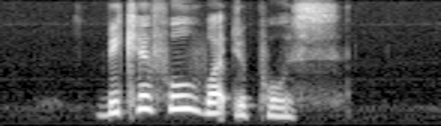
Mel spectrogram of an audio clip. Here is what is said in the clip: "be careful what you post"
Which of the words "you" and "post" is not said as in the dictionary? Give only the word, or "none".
post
